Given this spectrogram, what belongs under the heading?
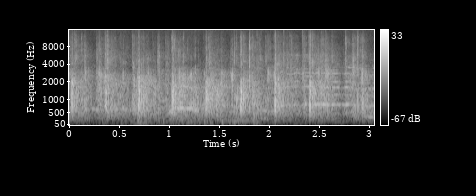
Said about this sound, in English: If you believe that, why don't you clap your hands and why don't you thank God?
